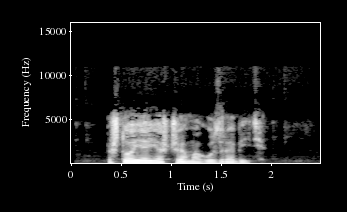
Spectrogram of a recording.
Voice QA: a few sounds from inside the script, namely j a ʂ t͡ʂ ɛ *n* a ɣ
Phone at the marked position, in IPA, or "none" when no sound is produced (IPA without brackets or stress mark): m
